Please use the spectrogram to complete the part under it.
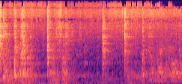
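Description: Garlic sizzling in a hot pan while being stirred, a steady frying hiss broken by several sharp utensil scrapes and clinks, close and moderately loud, with no talking.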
